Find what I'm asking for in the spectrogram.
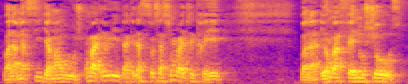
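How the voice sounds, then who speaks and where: A man's voice: medium pitch, expressive, quick pace, slight background noise. A man from Cameroon blogging on a live stream, talking casually and emphatically to viewers and repeating his points. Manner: emphatic, repetitive, addresses viewers directly. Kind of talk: casual live-stream talk replying to comments. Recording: echoey room, faint background ambience.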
